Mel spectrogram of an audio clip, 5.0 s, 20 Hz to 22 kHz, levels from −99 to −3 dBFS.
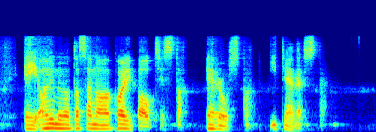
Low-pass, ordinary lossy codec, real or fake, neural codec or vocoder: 7.2 kHz; MP3, 64 kbps; fake; codec, 16 kHz, 0.5 kbps, X-Codec, HuBERT features, trained on balanced general audio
